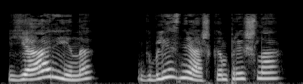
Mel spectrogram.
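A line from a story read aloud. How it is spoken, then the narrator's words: Timid reply. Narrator (Russian): робко ответила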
